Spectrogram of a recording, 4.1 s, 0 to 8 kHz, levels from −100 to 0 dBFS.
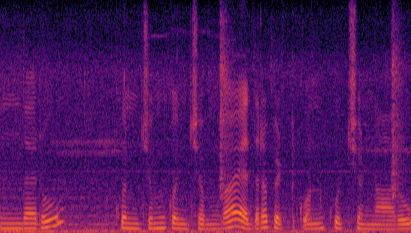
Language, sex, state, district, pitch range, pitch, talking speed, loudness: Telugu, female, Andhra Pradesh, Visakhapatnam, 160-185 Hz, 175 Hz, 85 wpm, -37 LUFS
